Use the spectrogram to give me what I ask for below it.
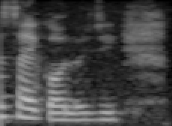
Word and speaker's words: psychology: हो रहा है ना लेकिन मैंने इसको पढ़ा साइकोलॉजी तो पी जो है बेसिकली इसमें साइलेंट लेटर है लेकिन ये किसी भी वर्ड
